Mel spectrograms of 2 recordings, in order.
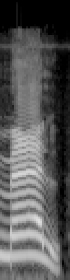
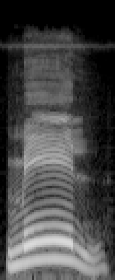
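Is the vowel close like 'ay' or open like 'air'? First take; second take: open; close. First: The vowel is open, like in 'air'. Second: The vowel is close, like in 'day'. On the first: The speaker calls it wrong. "मैल नहीं है" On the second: The speaker calls it right. "मेल, ना कि मैल"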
